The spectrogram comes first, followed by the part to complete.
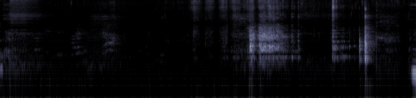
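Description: A long slicing knife sawing through a smoked brisket's crusty bark on a plastic cutting board: a short scraping cut about five seconds in, then two sharp knocks as the blade meets and is set down on the board.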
